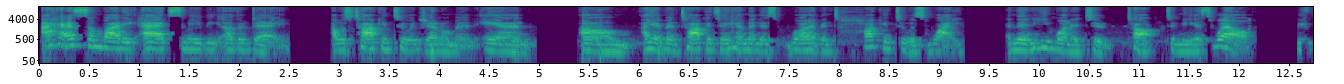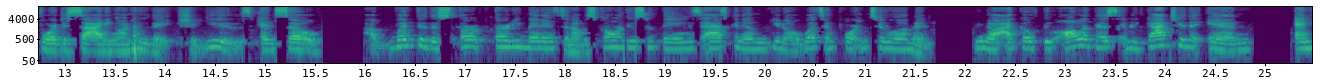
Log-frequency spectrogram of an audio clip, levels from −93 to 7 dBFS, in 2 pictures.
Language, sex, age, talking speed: English, female, 50-69, 205 wpm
